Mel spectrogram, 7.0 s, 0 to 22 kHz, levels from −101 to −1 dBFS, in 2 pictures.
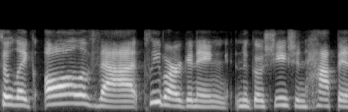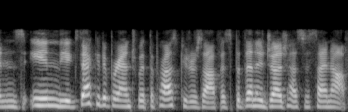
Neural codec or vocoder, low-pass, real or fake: vocoder, 22.05 kHz, 80 mel bands, Vocos; 7.2 kHz; fake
